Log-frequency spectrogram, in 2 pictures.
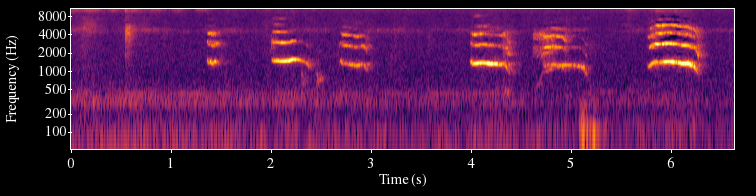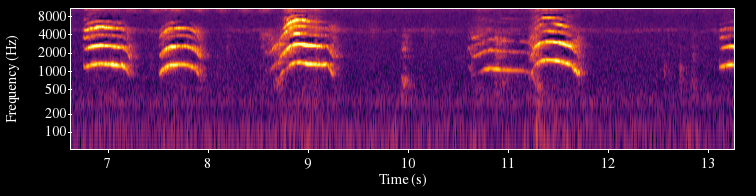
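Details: Kittens aged two weeks at milk time, crying almost nonstop: a dozen or more high, arching mews, some short and some drawn out, overlapping as several voices call over a quiet indoor background.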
